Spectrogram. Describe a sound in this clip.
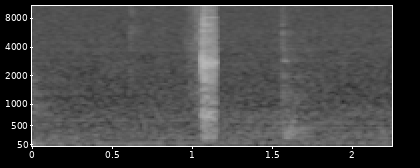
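A screwdriver turns a screw into wood with a sharp click.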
